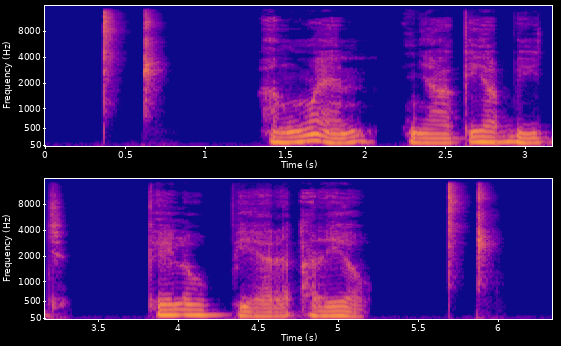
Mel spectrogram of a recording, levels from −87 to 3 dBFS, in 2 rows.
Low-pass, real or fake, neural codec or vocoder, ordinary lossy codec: 14.4 kHz; fake; vocoder, 44.1 kHz, 128 mel bands, Pupu-Vocoder; none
